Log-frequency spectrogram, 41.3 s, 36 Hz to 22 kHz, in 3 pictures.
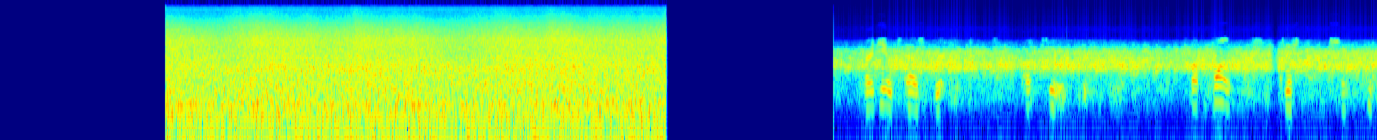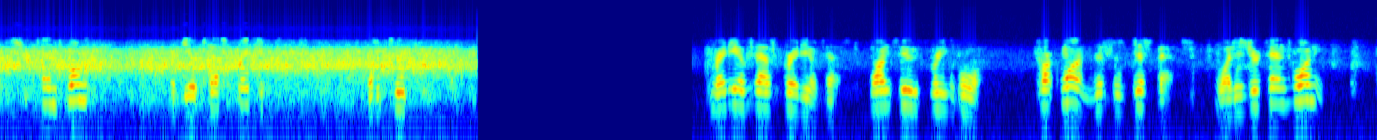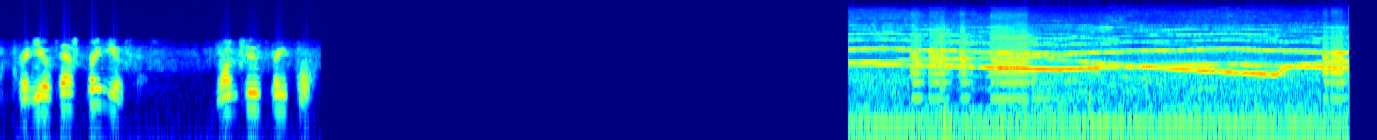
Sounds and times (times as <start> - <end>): Speech: 8.6 - 11.2, 11.9 - 14.7, 15.5 - 16.6, 17.4 - 18.1, 20.8 - 23.6, 24.2 - 27.0, 27.7 - 28.9, 29.7 - 30.8.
